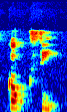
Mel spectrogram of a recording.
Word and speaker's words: cocci: This is pronounced as cocci or cocci, okay, which is of spherical or round shape.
